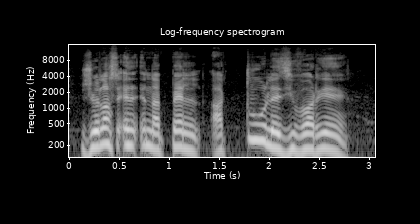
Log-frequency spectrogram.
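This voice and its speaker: A man at a very slow pace with lively intonation. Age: 70s. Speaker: pilgrim. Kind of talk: testimony. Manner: halting.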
